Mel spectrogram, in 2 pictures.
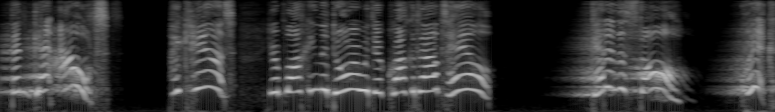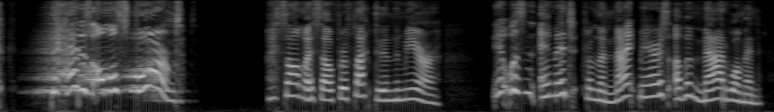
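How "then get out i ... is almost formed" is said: high, loud, frantic exchange; panicked shouting. Acted. Friends trapped with an emerging crocodile, panicked shouting. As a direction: shout in rising desperation.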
